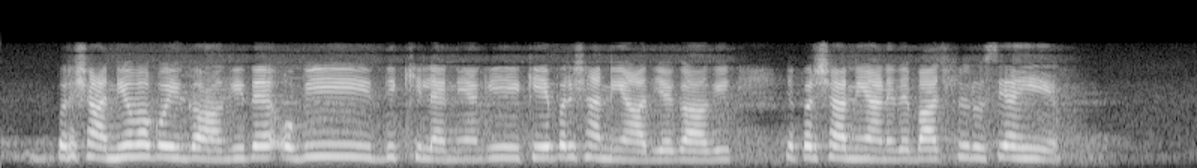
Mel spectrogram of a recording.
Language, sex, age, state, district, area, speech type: Dogri, female, 30-45, Jammu and Kashmir, Samba, rural, spontaneous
